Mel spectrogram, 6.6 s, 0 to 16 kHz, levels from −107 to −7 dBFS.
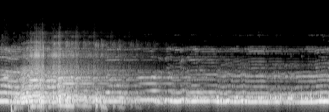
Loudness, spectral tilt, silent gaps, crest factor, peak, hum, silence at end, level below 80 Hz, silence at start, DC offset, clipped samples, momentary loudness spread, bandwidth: -23 LUFS; -9.5 dB/octave; none; 14 dB; -8 dBFS; none; 0 s; -56 dBFS; 0 s; under 0.1%; under 0.1%; 9 LU; 4.6 kHz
